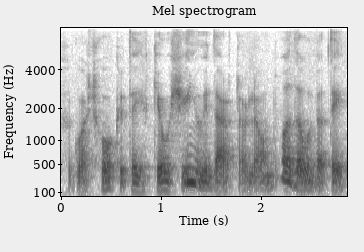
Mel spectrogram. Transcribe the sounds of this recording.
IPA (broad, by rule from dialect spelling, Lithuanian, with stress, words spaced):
sʊ kɐʃˈkoːkʲʊ tɐɪ kʲɛʊˈʃʲɪnʲʊ ɪ ˈdɐr toːˈlʲɛʊ ˈduɔdɐʋoː ˈbʲɛt ˈtɐɪ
